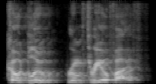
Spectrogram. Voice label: Emergency Human Young Male Voice Hospital Calls Code Blue Room 305; emergency effects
